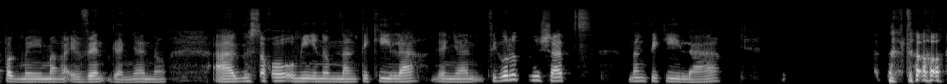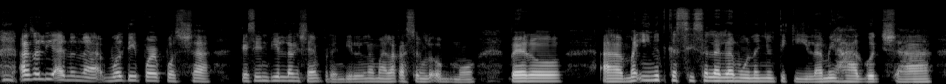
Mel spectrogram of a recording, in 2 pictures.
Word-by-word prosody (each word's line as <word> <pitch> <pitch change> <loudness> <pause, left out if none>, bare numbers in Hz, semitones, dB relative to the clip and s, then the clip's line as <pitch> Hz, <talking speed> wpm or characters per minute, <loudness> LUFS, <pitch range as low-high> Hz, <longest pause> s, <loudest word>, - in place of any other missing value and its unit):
'pag, 140 -2 +1
may 130 0 -1
mga 130 0 -1
event, 130 +2 0
ganyan 125 +2 -4
'no, 120 0 -7 0.5
ah, 130 0 +5
gusto 155 +4 -1
ko 165 +1 +3
umiinom 135 -1 0
ng 130 -1 -1
tequila, 135 0 -1
ganyan. 130 0 -4
Siguro 200 +7 +4
2 195 -2 -2
shots 175 0 0 0.4
ng 155 -1 -4
tequila. 135 -3 -3 1.6
Totoo, 205 -2 +5 0.2
actually, 245 +2 +2
ano 195 -1 -1
na, 165 -4 -2
multi-purpose 175 -3 -2
siya, 145 -1 -2 0.3
kasi 155 +3 -5
hindi 175 0 -6
lang 175 -2 -2
siyempre 145 -3 -4
hindi 125 +2 -7
lang 135 - -5
lumalakas 135 0 -3
yung 135 - -4
loob - - -3
mo, 115 -1 -6 0.4
pero, 145 0 +6 0.4
ah, 140 0 +5
mainit 195 +7 -1
kasi 190 -2 -3
sa 170 +1 -1
lalamunan 155 -3 +3
yung 145 - -2
tequila, 130 -2 -4
may 145 +2 +1
hagod 130 0 0
siya. 125 +1 -1
145 Hz, 145 wpm, -24 LUFS, 130-170 Hz, 1.6 s, pero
